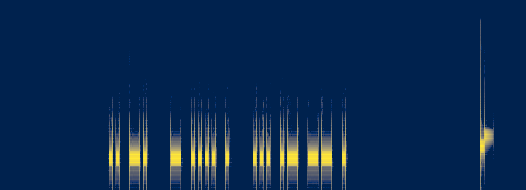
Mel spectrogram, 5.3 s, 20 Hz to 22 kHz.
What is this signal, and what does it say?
Morse code, heard as a keyed tone, about 34 wpm, 700 Hz. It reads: IN THE SAME
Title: Sets of 3 Words 35wpm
